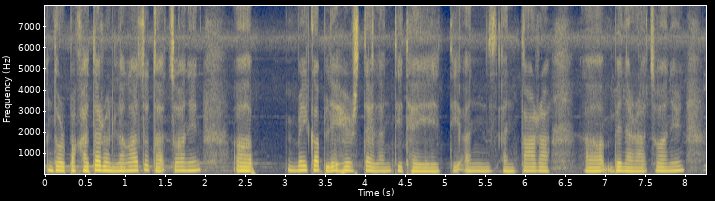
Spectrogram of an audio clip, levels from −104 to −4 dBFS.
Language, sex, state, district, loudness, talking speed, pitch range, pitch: Mizo, female, Mizoram, Aizawl, -18 LUFS, 190 wpm, 175-195 Hz, 185 Hz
